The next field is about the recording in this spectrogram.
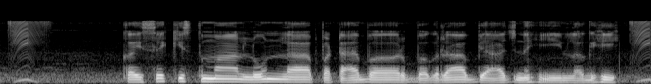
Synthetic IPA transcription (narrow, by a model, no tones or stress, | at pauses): kəɪsekist̪malonlapəʈaebəɾbəɡɾabjad͡ʒnəɦĩləɡɦi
